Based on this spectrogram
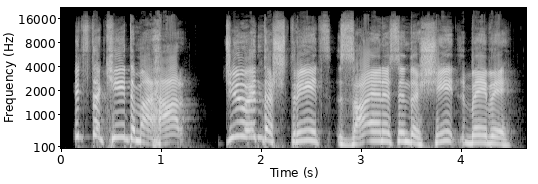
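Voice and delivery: high mock Scottish voice; Eve Fartlow impression, Scottish accent. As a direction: read it as her in a high, put-on Scottish accent. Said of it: "my regular Eve Fartlow impression here".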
